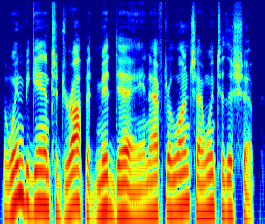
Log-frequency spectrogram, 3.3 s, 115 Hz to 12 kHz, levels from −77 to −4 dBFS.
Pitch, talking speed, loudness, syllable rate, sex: 145 Hz, 270 wpm, -17 LUFS, 5.6 syllables/s, male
